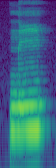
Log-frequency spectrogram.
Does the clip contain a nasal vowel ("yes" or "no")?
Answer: no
